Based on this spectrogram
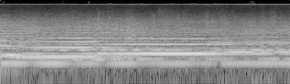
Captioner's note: none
